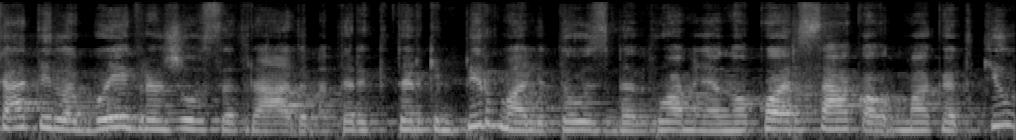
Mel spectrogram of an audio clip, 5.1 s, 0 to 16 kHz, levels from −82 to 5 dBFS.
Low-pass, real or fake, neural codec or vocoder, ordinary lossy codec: 14.4 kHz; fake; codec, 44.1 kHz, 7.8 kbps, DAC; AAC, 64 kbps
